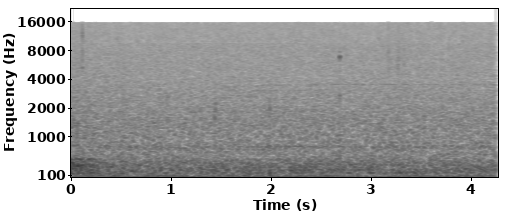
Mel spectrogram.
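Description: Steady hiss of room noise with a low hum underneath, even and unchanging through the pause in speech.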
